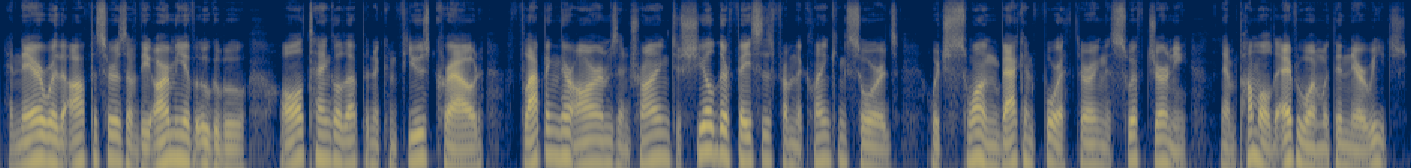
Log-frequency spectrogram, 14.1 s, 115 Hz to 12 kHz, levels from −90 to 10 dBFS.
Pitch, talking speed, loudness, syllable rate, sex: 120 Hz, 190 wpm, -23 LUFS, 5.2 syllables/s, male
